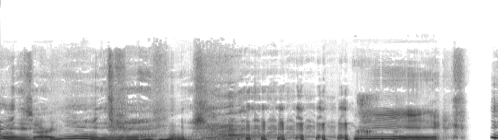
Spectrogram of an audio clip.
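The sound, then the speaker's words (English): People imitate cats with loud, drawn-out meows whose pitch rises and falls, a few overlapping voices yowling and chattering in between, before a brief silence near the end. “We're making cat noises, I guess, to celebrate the fact that Pickle's doing better.”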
